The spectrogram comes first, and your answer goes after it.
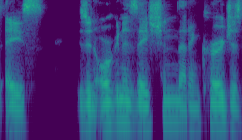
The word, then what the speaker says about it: AESS: environmental studies and sciences abbreviated to aess pronounced as ace is an organization that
